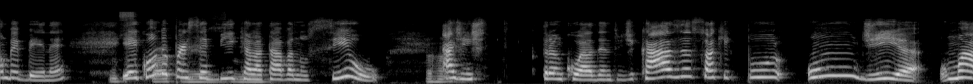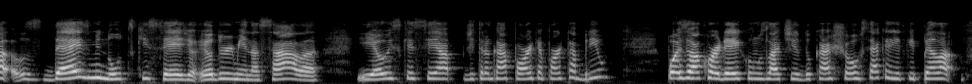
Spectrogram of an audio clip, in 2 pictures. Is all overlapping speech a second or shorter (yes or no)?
no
